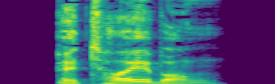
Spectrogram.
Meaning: 1. narcosis, anesthesia (local or general anesthesia), any state of numbness or reduced consciousness caused by outside influence 2. narcosis, anesthesia, the act of causing such a state
- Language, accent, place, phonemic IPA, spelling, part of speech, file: German, Germany, Berlin, /bəˈtɔɪ̯bʊŋ(k)/, Betäubung, noun, De-Betäubung.ogg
